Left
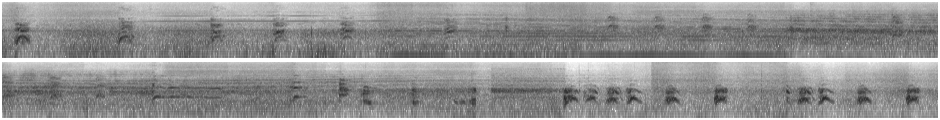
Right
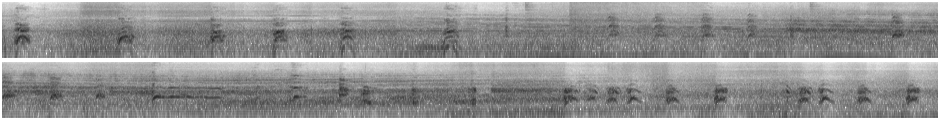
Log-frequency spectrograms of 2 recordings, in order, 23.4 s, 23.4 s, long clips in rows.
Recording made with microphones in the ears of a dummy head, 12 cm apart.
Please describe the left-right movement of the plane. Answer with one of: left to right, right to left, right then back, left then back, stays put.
left to right.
